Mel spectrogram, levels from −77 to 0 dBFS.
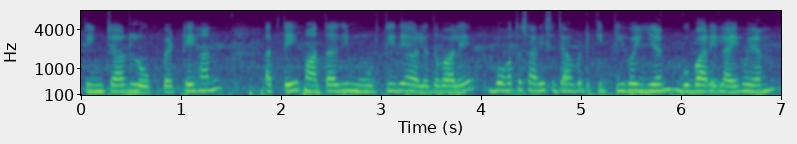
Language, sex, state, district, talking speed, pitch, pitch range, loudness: Punjabi, female, Punjab, Kapurthala, 180 wpm, 230 Hz, 215-240 Hz, -18 LUFS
